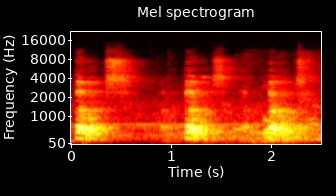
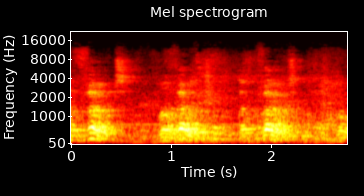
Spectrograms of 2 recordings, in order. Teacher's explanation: You know about ‘the two lips’ (bilabial) compared with ‘the lip and the teeth’ (labiodental).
